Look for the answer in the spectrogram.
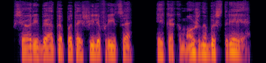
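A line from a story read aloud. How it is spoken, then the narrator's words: Whispered order. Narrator (Russian): приказал шепотом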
